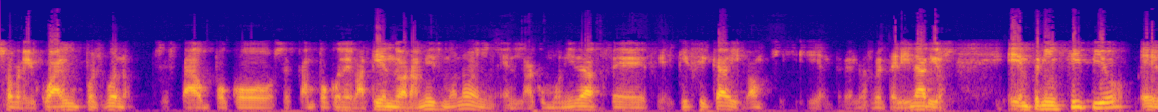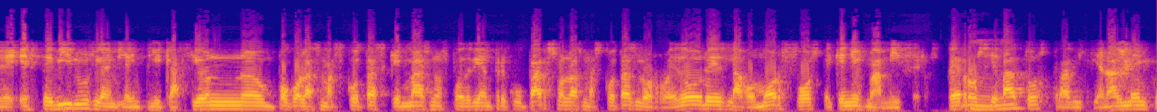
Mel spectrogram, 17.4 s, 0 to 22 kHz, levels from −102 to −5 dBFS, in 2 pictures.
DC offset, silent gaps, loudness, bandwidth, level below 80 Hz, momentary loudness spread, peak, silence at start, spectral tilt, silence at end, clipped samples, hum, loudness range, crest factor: under 0.1%; none; -23 LUFS; 12.5 kHz; -54 dBFS; 12 LU; -10 dBFS; 0 s; -6 dB/octave; 0 s; under 0.1%; none; 5 LU; 14 dB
